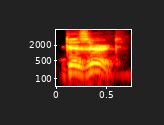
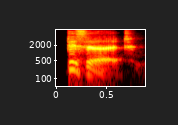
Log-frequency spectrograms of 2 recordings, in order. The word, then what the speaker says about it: dessert: Look, here you have D, and you have this apostrophe, like this little accent here, which means that this syllable, the one with the number 3, is stronger, plus those two little points here, which means that this E is you're gonna make it longer.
